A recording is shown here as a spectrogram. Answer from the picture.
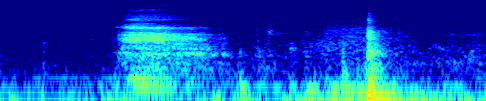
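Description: A man's sigh: one breathy exhale lasting about half a second, followed near the end by a short knock.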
